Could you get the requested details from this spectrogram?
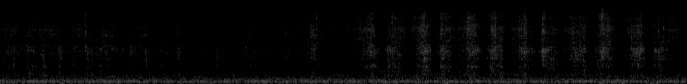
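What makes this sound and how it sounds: A handheld plastic scientific calculator, held in one gloved hand, is rubbed with a white wipe over its case and buttons. Quick, scratchy back-and-forth strokes repeat at roughly four per second, bright and hissy, growing a little louder in the second half. A steady low hum sits underneath throughout.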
